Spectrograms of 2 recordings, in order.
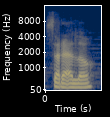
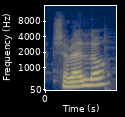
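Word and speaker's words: Xarel·lo: those traditional varieties maabo Sello I always say I always say it with a z I need to say it like the sh shello and Parada anyways I'm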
